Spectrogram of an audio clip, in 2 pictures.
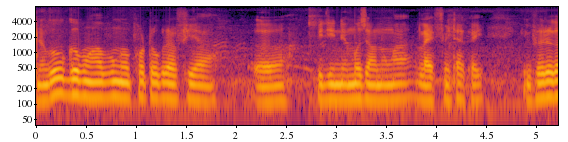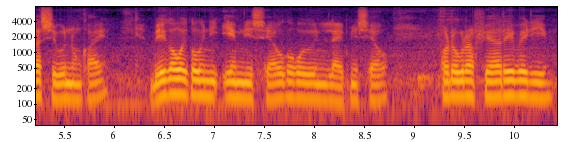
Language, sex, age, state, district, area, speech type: Bodo, male, 18-30, Assam, Udalguri, urban, spontaneous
